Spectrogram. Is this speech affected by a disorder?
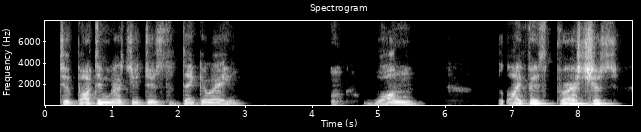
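Yes: traumatic brain injury; speech.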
